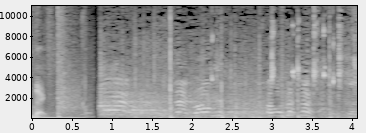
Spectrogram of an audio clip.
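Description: A basketball dribbled on a hardwood court, bouncing repeatedly, with voices in the arena. Music cuts off abruptly about a second in.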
